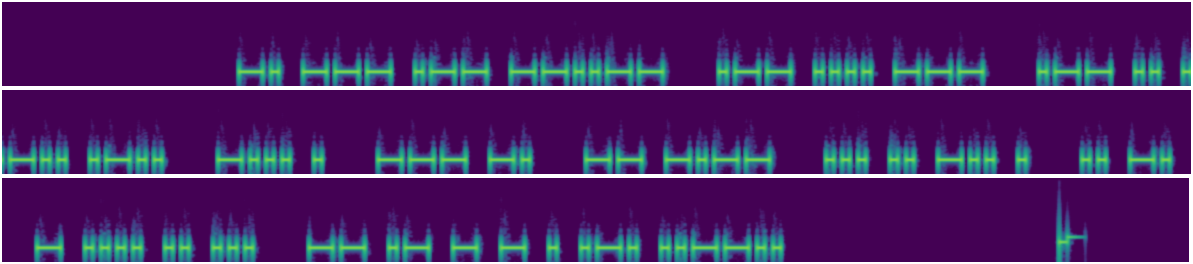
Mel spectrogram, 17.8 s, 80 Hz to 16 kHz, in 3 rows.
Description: Morse code, heard as a keyed tone, about 31 wpm, 700 Hz. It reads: NOW, WHO WILL BE ON MY SIDE IN THIS MATTER?
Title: Sentences from Top 1000 Words - Review Part 1 - 30wpm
